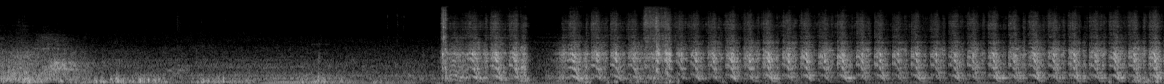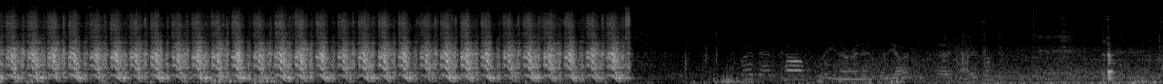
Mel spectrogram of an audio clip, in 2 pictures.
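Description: An Alpine car engine cranks and briefly catches with a loud, steady mechanical roar lasting about thirteen seconds, then drops off to quieter ticking and rustle; carb cleaner has been used and the plugs cleaned.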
